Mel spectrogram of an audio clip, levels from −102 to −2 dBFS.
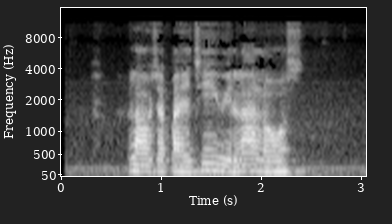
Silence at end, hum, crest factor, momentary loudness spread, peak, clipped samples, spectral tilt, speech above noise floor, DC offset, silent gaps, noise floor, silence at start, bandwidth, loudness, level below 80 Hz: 0.6 s; none; 18 dB; 10 LU; -2 dBFS; under 0.1%; -6 dB/octave; 32 dB; under 0.1%; none; -49 dBFS; 0.65 s; 11.5 kHz; -18 LUFS; -46 dBFS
